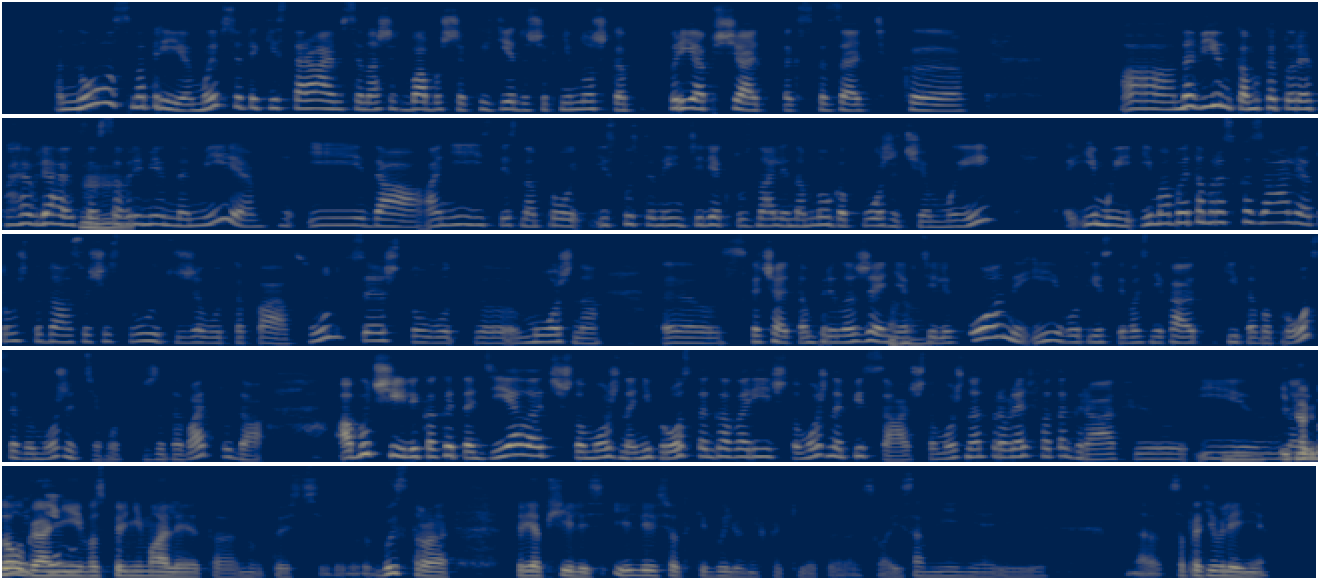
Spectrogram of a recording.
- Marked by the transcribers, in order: none
- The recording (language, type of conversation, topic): Russian, podcast, Как вы относитесь к использованию ИИ в быту?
